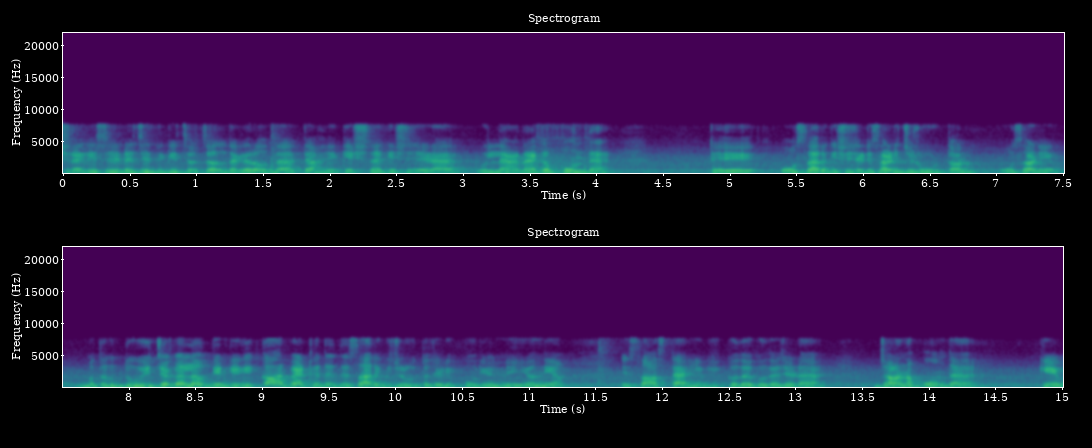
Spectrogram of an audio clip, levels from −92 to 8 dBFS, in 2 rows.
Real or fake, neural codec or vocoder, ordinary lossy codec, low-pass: real; none; none; none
